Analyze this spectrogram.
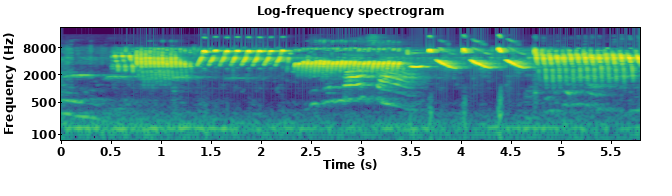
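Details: Canary song for provoking silent or merely chirping canaries: rapid high rattling trills switch to a lower buzzy roll, then a few swooping whistles and another fast high trill, all in quick succession.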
